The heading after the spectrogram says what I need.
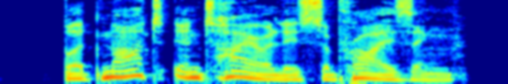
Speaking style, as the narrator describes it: he sighed

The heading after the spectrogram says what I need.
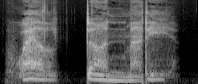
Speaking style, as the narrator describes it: she whispered

